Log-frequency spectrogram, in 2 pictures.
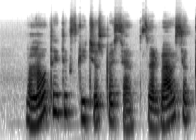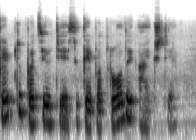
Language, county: Lithuanian, Alytus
